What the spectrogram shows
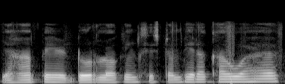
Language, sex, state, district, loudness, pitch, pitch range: Hindi, male, Jharkhand, Garhwa, -16 LUFS, 110 Hz, 105-120 Hz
